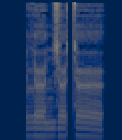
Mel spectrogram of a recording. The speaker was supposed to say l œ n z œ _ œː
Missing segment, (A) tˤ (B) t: B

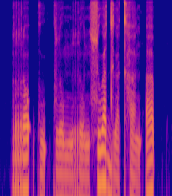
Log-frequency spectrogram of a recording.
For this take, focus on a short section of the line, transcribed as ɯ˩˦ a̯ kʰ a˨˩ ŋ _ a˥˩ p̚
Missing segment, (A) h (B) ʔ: B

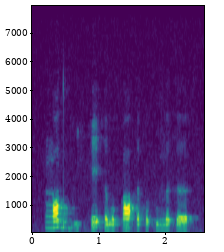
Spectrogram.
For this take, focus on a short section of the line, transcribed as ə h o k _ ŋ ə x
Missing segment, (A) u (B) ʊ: A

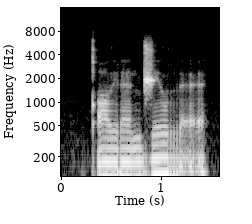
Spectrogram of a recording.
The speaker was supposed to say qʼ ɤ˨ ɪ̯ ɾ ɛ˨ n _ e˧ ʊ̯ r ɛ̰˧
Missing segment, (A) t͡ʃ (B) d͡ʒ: B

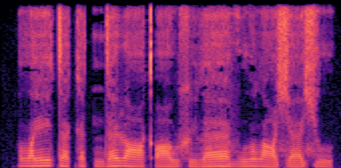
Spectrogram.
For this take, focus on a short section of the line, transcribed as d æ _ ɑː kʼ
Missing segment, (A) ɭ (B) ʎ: A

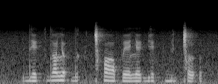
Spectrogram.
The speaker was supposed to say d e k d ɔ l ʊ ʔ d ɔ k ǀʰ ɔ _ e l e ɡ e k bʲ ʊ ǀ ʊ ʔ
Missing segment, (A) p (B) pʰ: A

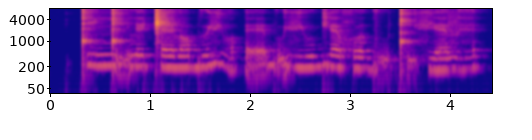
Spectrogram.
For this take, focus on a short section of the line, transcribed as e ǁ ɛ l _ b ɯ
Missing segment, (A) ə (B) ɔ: B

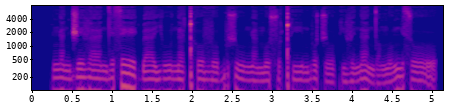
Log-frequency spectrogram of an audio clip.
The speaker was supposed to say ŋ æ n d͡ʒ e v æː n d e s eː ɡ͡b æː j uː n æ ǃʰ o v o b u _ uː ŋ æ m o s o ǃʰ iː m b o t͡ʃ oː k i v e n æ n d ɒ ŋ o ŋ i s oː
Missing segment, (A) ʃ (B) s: A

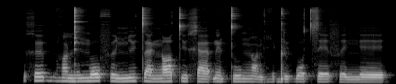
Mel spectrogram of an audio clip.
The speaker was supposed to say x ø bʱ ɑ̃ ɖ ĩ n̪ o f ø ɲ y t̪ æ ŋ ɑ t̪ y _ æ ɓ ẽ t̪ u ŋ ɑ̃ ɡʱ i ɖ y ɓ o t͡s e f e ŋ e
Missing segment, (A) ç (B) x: B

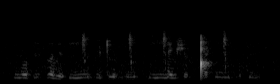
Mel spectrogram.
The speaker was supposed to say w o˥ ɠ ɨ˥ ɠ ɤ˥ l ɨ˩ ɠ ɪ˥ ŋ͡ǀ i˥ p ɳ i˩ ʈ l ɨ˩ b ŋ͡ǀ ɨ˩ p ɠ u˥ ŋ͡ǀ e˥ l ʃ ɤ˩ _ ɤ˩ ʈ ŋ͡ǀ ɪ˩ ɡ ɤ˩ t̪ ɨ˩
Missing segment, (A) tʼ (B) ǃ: B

